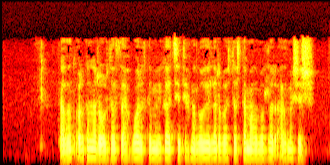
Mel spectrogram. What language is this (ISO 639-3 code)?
uzb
